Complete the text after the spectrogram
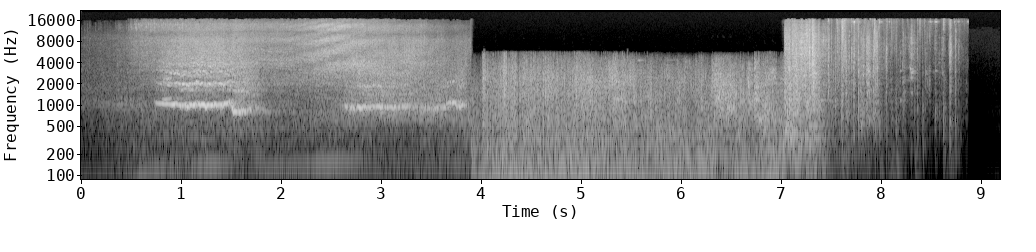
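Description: A car's tires squeal loudly in a skid as it crashes into a pillar, followed by a heavy, sustained crunching crash and a final burst of shattering, clattering debris before everything cuts to silence.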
